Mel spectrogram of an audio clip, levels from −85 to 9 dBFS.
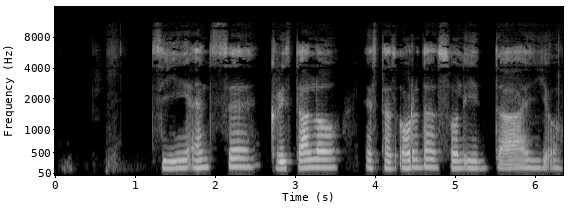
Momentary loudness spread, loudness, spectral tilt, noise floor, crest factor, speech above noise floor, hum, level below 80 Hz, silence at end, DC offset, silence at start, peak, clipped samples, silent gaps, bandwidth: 9 LU; -21 LUFS; -4.5 dB/octave; -55 dBFS; 20 dB; 35 dB; none; -62 dBFS; 0 s; under 0.1%; 0.7 s; -2 dBFS; under 0.1%; none; 11.5 kHz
